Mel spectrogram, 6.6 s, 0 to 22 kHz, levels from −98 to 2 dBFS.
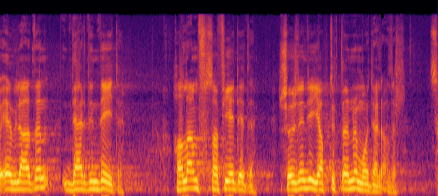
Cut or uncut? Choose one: cut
